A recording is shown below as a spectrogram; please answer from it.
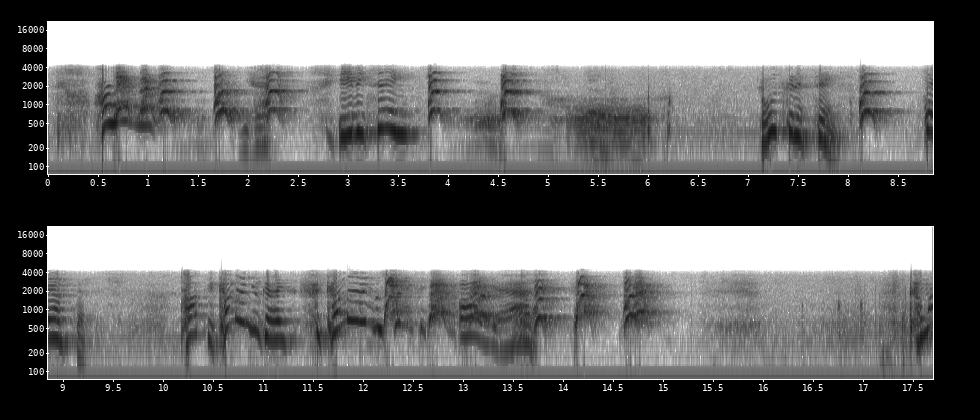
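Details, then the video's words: Papillons, a tri-color named Evie, sables named Samson and Kadin, prompted indoors to 'sing', giving bursts of yappy barks and wavering howl-like yodels, interleaved with a woman's encouraging voice. "Papillons barking"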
